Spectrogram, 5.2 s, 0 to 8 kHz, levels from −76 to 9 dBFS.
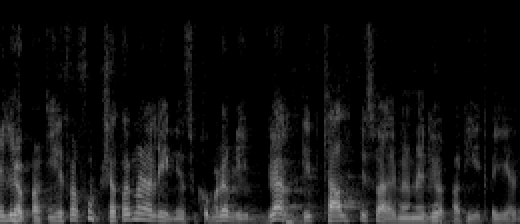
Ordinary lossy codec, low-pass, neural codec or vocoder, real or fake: none; 7.2 kHz; codec, 32 kHz, 1.9 kbps, SNAC; fake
